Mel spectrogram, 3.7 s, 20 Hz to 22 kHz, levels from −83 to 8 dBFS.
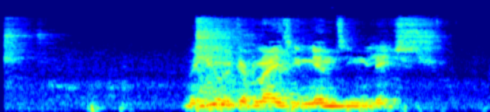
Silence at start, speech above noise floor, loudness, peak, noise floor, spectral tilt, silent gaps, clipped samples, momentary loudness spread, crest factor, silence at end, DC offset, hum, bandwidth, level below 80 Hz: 0.05 s; 34 dB; -17 LUFS; -4 dBFS; -50 dBFS; -4.5 dB/octave; none; under 0.1%; 15 LU; 16 dB; 0.45 s; under 0.1%; none; 12 kHz; -58 dBFS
